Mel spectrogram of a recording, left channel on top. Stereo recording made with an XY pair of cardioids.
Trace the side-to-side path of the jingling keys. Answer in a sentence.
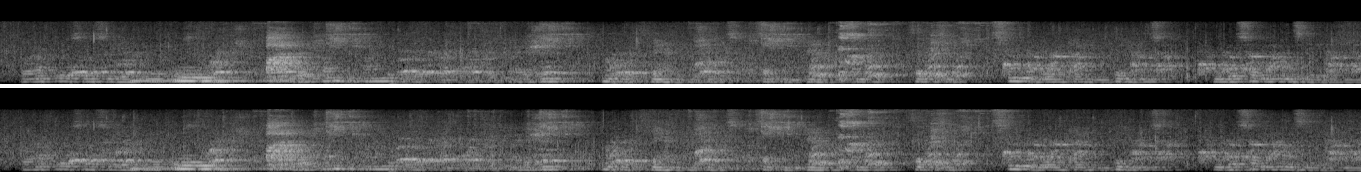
In this clip you hear the jingling keys move from left to right and back again.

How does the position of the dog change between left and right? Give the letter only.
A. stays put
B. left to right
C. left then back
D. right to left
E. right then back
D.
